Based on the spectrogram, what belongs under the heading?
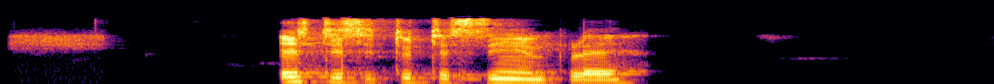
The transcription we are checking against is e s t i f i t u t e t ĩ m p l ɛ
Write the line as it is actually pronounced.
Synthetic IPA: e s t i s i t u t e s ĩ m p l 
